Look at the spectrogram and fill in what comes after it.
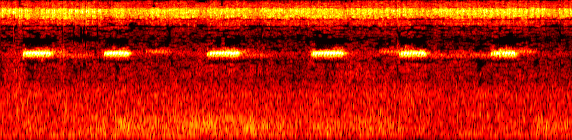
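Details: Cricket chirps, each a slightly drawn-out high trill arriving about once per second, six in all, set against a constant thin, high-pitched insect drone.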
